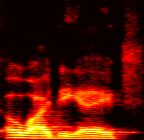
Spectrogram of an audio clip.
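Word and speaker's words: οἶδα: Well, the Greeks had a word for that called Oida, or different ways you pronounce it. It's Oida.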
